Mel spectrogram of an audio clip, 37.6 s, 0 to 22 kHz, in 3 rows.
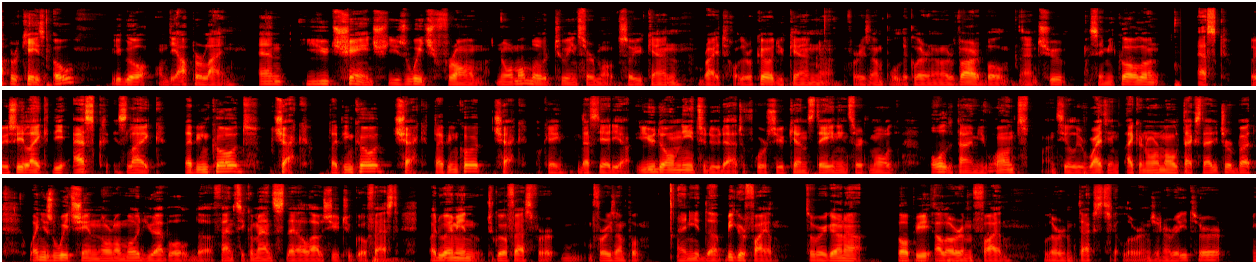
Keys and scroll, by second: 0.5 shift+o, 7.6-10.8 typing, 11.8 Escape, 33.8-35.6 typing, 35.6 Page_Down, 35.7 Return.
